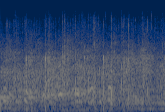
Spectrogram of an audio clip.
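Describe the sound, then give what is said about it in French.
An audience applauding during a church service: faint, continuous clapping from many hands with a few sharper claps popping out. “Oh, et on peut l'applaudir.”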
